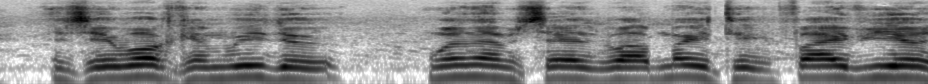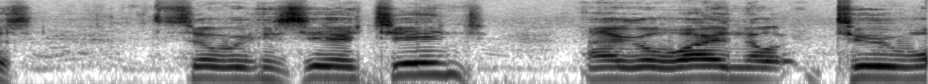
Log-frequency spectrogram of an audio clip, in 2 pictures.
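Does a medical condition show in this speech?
Yes: MND; about 4.5 years since diagnosis.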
